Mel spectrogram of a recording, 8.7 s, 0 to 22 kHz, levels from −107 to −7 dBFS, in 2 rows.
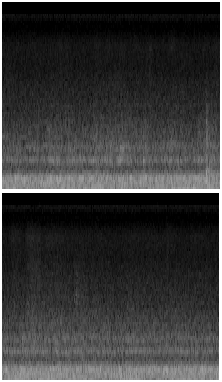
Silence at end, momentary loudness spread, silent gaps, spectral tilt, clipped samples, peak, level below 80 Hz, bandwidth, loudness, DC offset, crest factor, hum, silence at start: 0 s; 2 LU; none; -8.5 dB/octave; under 0.1%; -36 dBFS; -56 dBFS; 16.5 kHz; -51 LUFS; under 0.1%; 14 dB; none; 0 s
